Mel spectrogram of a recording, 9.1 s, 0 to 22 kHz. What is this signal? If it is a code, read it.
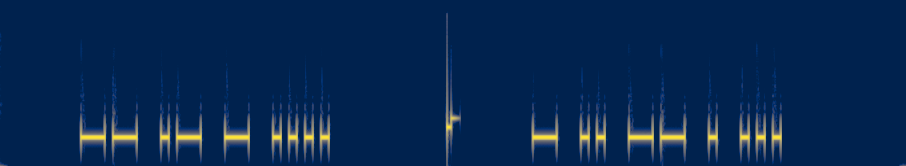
Morse code, heard as a keyed tone, about 15 wpm, 700 Hz. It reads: MATH TIMES
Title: Sentences from Top 1000 Words - Review Part 6 - New Word Drill - 15wpm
